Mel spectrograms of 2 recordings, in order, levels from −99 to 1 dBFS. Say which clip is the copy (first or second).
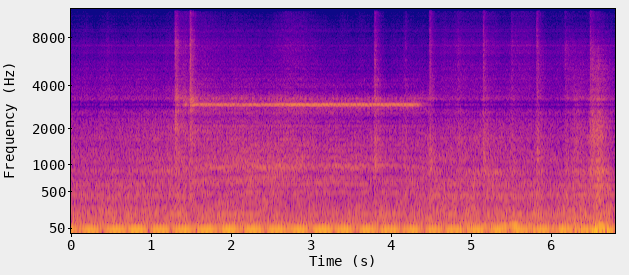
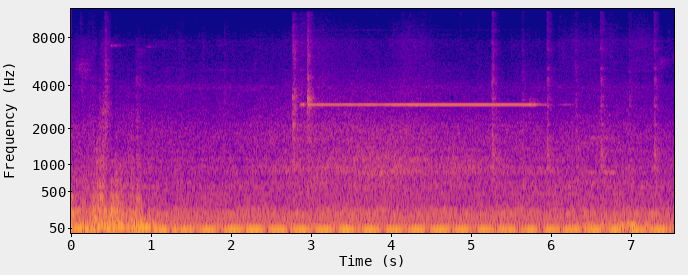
first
